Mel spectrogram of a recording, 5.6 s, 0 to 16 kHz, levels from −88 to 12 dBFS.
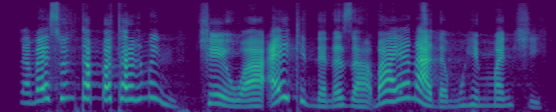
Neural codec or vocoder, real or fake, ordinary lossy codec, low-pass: autoencoder, 48 kHz, 128 numbers a frame, DAC-VAE, trained on Japanese speech; fake; none; 14.4 kHz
